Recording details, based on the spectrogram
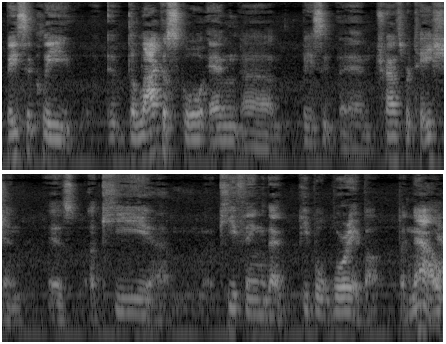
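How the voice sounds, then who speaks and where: A man talks as a home builder guest in a casual interview, relaxed and halting with fillers. His voice is fairly low. He sits back from the microphone, with a faint hiss behind him. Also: far from the mic, poor audio.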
